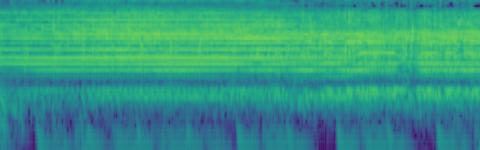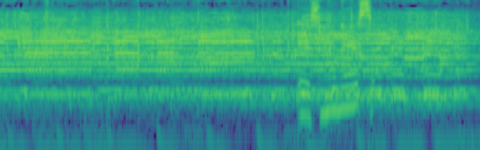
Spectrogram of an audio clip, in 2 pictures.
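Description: Many car horns honk at once at a street protest in Vigo, a loud, continuous, overlapping blare, with sustained tones layered over steady street noise for the whole stretch.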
